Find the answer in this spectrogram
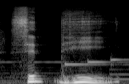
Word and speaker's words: Siddhī: And in effect, it works out to a slight pause between the syllables. Siddhi, siddhi, rather than just siddhi, siddhi, siddhi, siddhi, siddhi.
